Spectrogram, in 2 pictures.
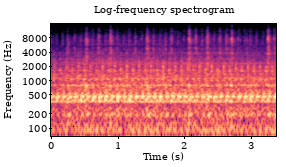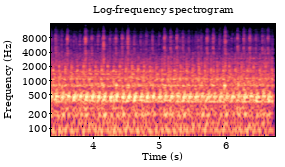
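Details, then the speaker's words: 1996/1999 EZGO TXT gas golf cart, hard starting, power loss, rattle: engine runs evenly with sharp metallic clatter about four times a second; clutch suspected, possibly starter-generator bearings or internal fault, starter-generator belt needs adjusting. "Either the clutch is starting to fail, the bearings in the starter generator are starting to fail, or there's another problem internally on the engine. That's what that clanking noise is. It sounds like the clutch."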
